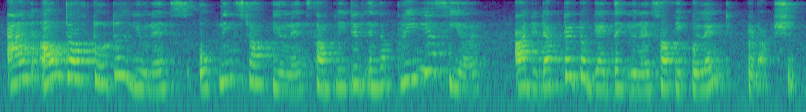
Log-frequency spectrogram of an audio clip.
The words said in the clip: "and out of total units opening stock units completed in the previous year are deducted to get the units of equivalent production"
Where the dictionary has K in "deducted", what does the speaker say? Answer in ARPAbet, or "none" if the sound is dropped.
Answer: K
